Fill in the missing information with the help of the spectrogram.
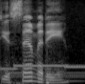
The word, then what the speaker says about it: Yosemite: And I'm like, Yosemite Road, I think is what it's called. But now I know, thanks to her, that it's pronounced Yosemite.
